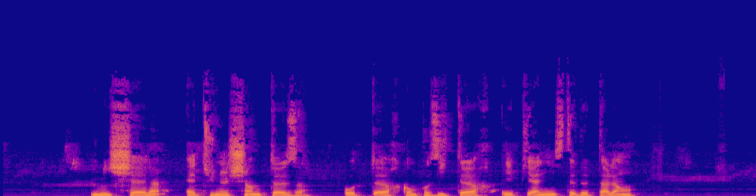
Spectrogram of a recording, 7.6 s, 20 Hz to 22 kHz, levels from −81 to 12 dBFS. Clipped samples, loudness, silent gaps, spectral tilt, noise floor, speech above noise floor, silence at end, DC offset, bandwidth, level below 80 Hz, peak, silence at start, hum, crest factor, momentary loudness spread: under 0.1%; -17 LUFS; none; -5 dB/octave; -59 dBFS; 43 dB; 1.2 s; under 0.1%; 14 kHz; -44 dBFS; -2 dBFS; 0.9 s; none; 16 dB; 9 LU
